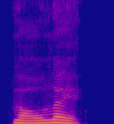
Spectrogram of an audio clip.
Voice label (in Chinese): "劳累", Chinese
